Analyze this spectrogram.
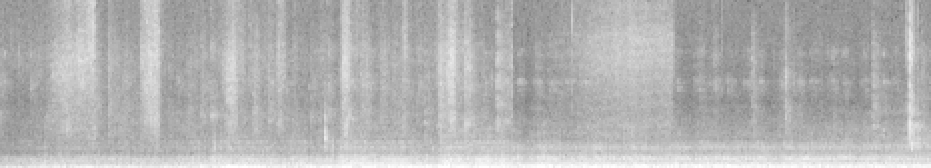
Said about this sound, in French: Ça fait un bruit qui est quand même assez fort, mais typique d'une batteuse.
